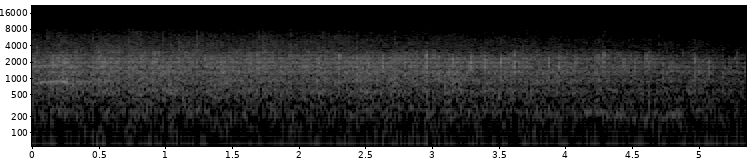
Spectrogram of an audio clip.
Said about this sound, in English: Give the Lord a clap offering for that one.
